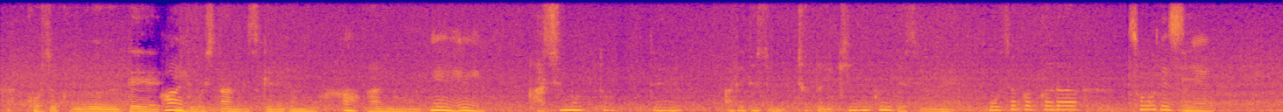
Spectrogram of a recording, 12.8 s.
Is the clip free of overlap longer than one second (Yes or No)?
Yes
